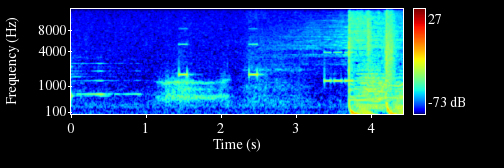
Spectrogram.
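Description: An electronic interval timer beeps twice, short and high, about a second apart, then gives a longer, lower beep near the end, marking the end of a 30-second work interval. Loud background music comes back in right after.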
